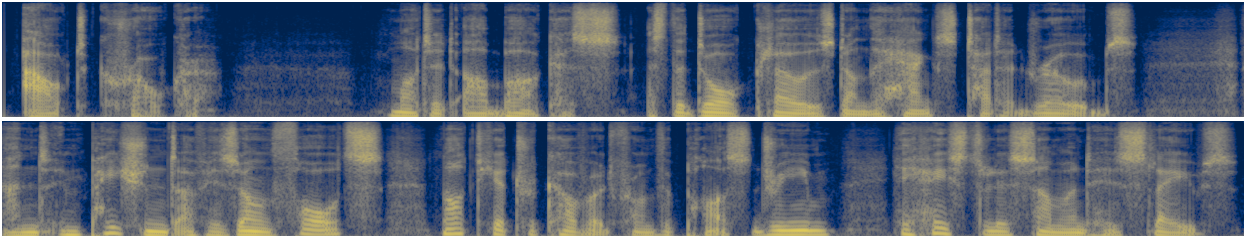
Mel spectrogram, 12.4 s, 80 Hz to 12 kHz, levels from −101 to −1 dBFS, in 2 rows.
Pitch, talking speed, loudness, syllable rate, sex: 105 Hz, 150 wpm, -23 LUFS, 4.9 syllables/s, male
